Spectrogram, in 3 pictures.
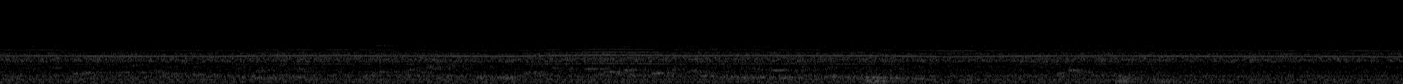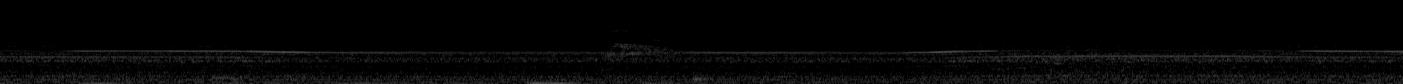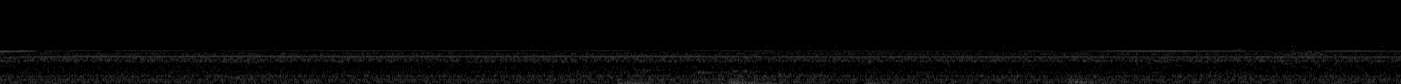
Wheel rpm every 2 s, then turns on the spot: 0, 0, 0, 0, 0, 0, 0, 0, 0, 0, 0, 0, 0, 0, 0, 0, 0, 0, 0, 0, 0.
none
